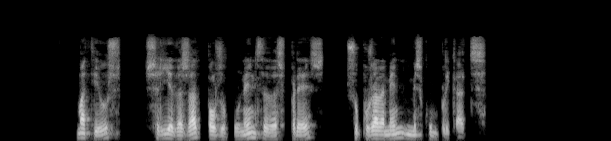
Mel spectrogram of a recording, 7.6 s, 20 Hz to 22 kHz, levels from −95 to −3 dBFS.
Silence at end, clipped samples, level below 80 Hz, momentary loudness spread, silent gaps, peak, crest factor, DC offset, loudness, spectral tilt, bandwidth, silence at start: 1.6 s; under 0.1%; -72 dBFS; 14 LU; 1.52-1.82 s, 2.52-2.60 s, 2.86-2.92 s, 3.57-3.63 s, 4.05-4.33 s, 5.82-5.87 s; -6 dBFS; 24 dB; under 0.1%; -27 LUFS; -4.5 dB/octave; 7.8 kHz; 0.95 s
